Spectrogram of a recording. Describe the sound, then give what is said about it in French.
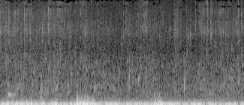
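Lake water lapping against a wooden jetty: soft, low sloshes arriving irregularly, two fuller laps standing out, over a light rumble of wind. “revenez au lac, au clapotis du lac. Revenez à la stabilité des planches de bois du ponton.”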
